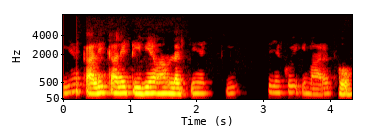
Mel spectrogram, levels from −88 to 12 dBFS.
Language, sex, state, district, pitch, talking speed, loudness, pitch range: Hindi, female, Uttar Pradesh, Gorakhpur, 165 Hz, 150 wpm, -15 LUFS, 160-175 Hz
